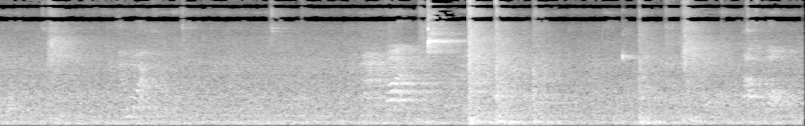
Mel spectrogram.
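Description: A hand smacks a volleyball in a spike about six seconds in. The ball then strikes the hardwood gym floor and bounces, with two more thuds near the end. A short shouted call comes just before the hit.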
